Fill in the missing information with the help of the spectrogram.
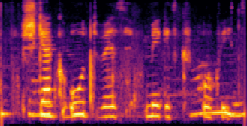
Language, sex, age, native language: Icelandic, male, 10, Icelandic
